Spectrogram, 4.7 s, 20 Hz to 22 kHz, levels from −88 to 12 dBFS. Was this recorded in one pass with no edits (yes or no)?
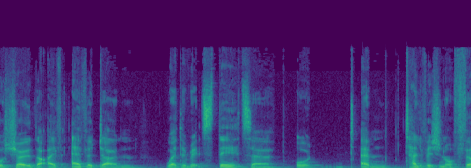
yes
